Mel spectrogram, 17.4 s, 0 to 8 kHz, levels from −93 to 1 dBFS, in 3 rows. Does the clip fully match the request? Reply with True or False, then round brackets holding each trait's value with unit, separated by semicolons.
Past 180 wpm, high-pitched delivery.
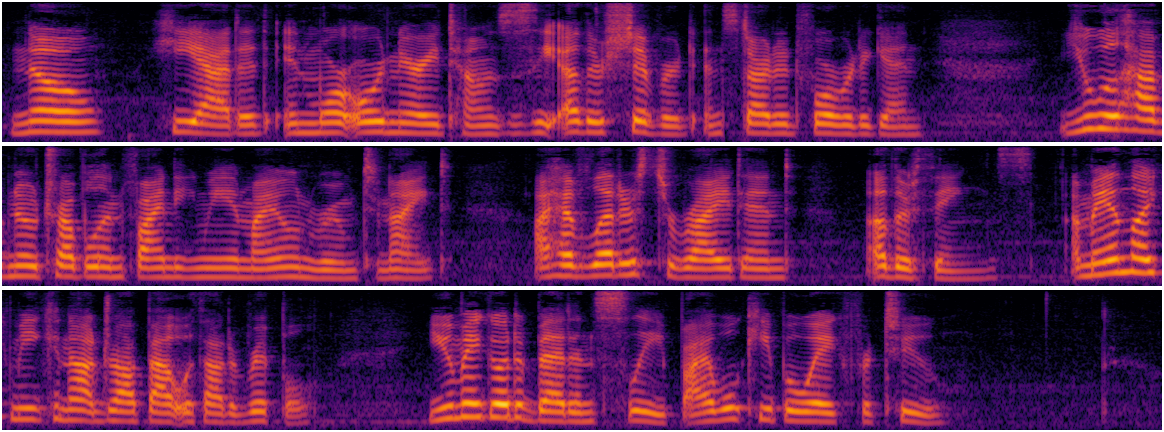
True (205 wpm; 200 Hz)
